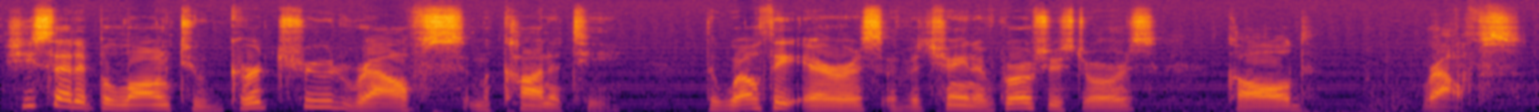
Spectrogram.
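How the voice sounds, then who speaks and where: A man reading scripted narration for a dramatic reading in a measured, factual manner. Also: medium pitch, expressive.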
